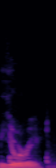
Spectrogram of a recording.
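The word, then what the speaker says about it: Joeri: very weirdly because it he's dutch so it's like j-o-e-r-i and people are like what is his name what is jewelry yeah but it's it's just yuri you're right yeah he's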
